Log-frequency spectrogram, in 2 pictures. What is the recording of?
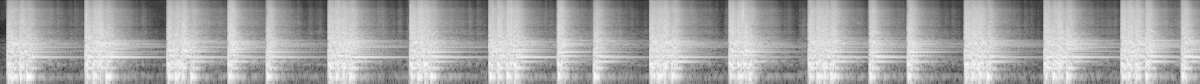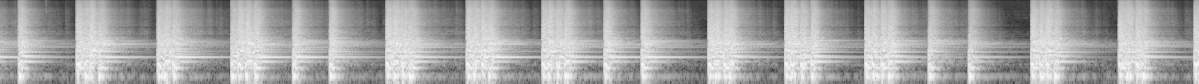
Music > Solo percussion
MUSCPerc-Blue Snowball Microphone, CU Drum, Snare, Military Marching Band Nicholas Judy TDC
A military marching band snare.
Blue-brand, Blue-Snowball, drum, marching-band, military, snare, snare-drum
